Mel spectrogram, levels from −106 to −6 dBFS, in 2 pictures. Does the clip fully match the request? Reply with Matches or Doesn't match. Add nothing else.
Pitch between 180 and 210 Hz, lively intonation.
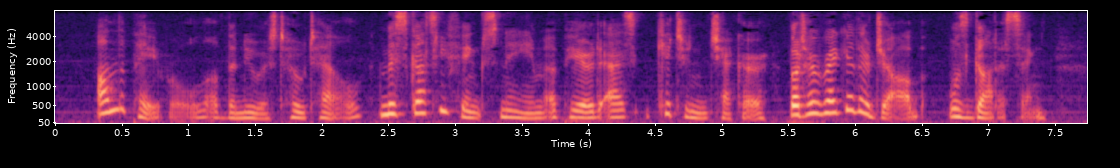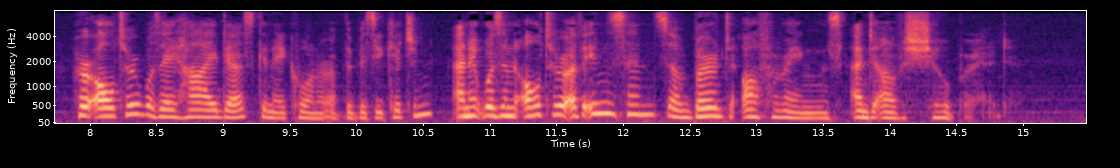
Matches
